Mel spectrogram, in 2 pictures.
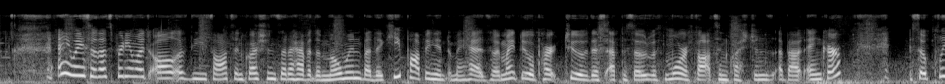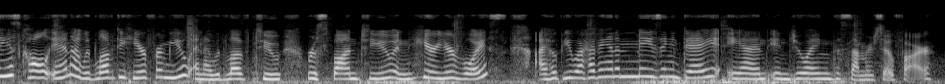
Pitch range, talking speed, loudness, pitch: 230-300 Hz, 250 wpm, -14 LUFS, 260 Hz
